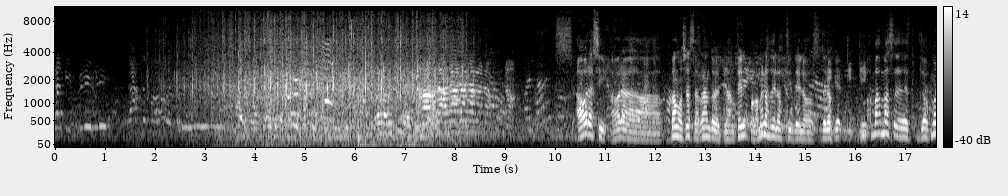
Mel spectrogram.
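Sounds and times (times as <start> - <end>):
applause: 1.7 - 8.8
speech: 10.4 - 17.6.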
